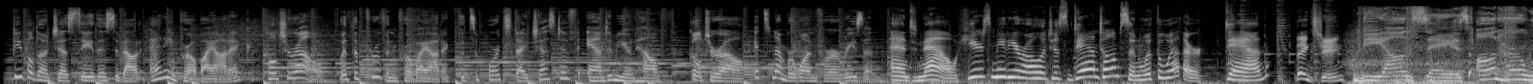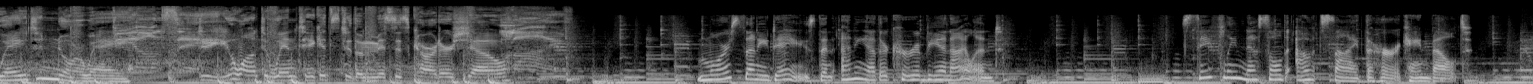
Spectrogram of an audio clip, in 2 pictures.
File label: Commercial Demo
